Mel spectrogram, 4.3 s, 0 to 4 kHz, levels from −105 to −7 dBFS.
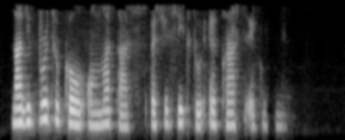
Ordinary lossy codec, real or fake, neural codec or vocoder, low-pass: MP3, 32 kbps; fake; autoencoder, 22.05 kHz, a latent of 192 numbers a frame, VITS, trained on one speaker; 3.6 kHz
